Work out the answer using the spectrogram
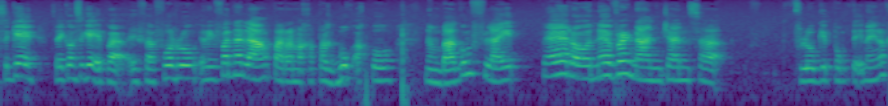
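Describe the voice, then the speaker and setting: A woman from the Philippines vlogging casually from Germany, telling a story with animated restarts and English mixed in. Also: medium pitch. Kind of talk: casual vlog chat.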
